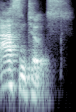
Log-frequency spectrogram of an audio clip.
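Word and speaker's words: asymptote: heard of intercepts but ASM tootes not the p is silent like in pterodactyl it's not an ASM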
